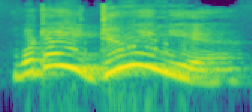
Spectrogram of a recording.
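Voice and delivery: indignant schoolgirl shouting at her enemy; angry demand. A narrator's reading. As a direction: confront the rival head-on. Sophie confronting her school rival.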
